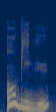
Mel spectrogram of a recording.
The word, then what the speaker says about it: ambigu: Another example is ambigu, and it will become ambigu. Okay, so you don't modify the way to pronounce them.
